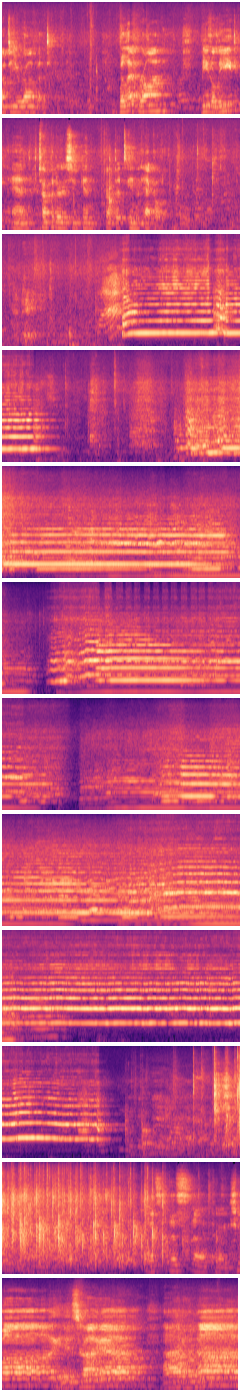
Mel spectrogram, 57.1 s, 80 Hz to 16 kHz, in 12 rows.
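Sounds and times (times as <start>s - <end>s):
shofars blowing long blasts: 11.5s - 45.2s
single shofar wavering note: 11.9s - 15.5s, 17.7s - 45.2s.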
